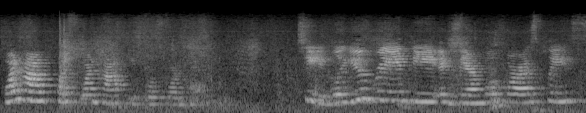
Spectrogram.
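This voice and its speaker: A woman's voice: high-pitched, measured pace. A woman speaking as a teacher to her class, firm and directive, checking that students respond. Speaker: geometry teacher. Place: indoor classroom. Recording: echoey classroom, distant mic, faint noise.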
